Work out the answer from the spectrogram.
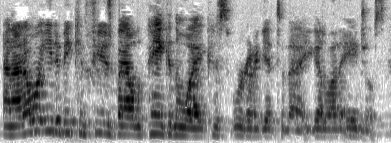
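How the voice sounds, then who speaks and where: A woman's voice: lowish voice, fairly even intonation, very fast. Chatty, emphatic woman, somewhat noisy recording. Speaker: aura reader. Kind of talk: conversational spiritual reading.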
